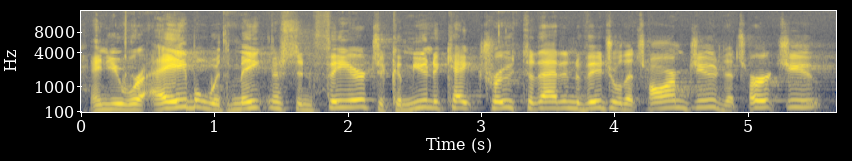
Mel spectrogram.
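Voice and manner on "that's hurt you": usual speaking voice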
